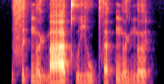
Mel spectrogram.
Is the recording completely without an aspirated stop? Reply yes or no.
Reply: no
